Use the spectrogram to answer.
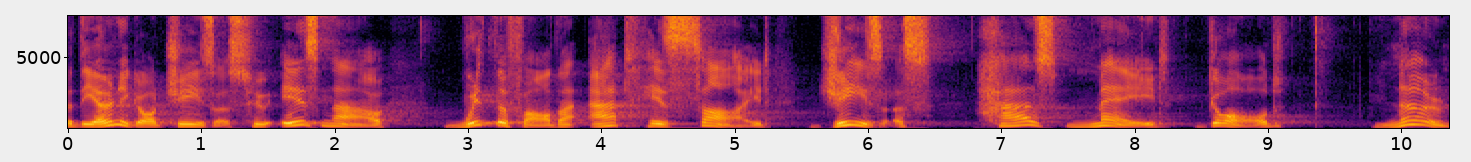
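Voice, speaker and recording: On a very clean recording with a silent background, a man with a fairly high pitch and vocal fry speaks very slowly, his pitch swinging very widely. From West Country, England. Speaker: preacher. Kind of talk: sermon.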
